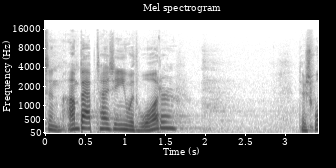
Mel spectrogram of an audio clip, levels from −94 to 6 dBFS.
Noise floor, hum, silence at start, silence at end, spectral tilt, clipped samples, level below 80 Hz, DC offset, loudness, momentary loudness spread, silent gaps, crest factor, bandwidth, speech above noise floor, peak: -65 dBFS; none; 0 s; 0 s; -7 dB/octave; under 0.1%; -64 dBFS; under 0.1%; -27 LUFS; 10 LU; none; 20 dB; 14 kHz; 39 dB; -8 dBFS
